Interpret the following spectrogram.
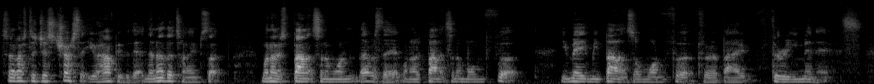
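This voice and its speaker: A man's voice: mid-range voice, fast, fairly bright tone. A man chatting through a film commentary about his acting, joking and swearing casually. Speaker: actor.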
